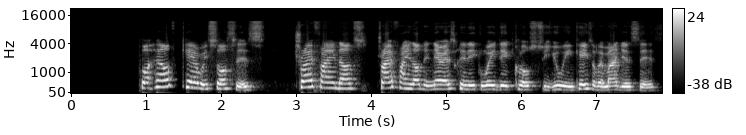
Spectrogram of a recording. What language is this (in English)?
Nigerian Pidgin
